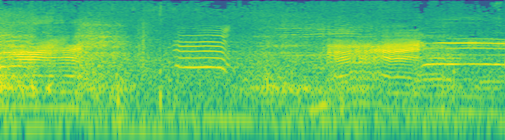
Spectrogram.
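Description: Several sheep bleat one after another, their wavering cries overlapping against a steady outdoor background rumble; the bleats are moderately loud, some longer and quavering.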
